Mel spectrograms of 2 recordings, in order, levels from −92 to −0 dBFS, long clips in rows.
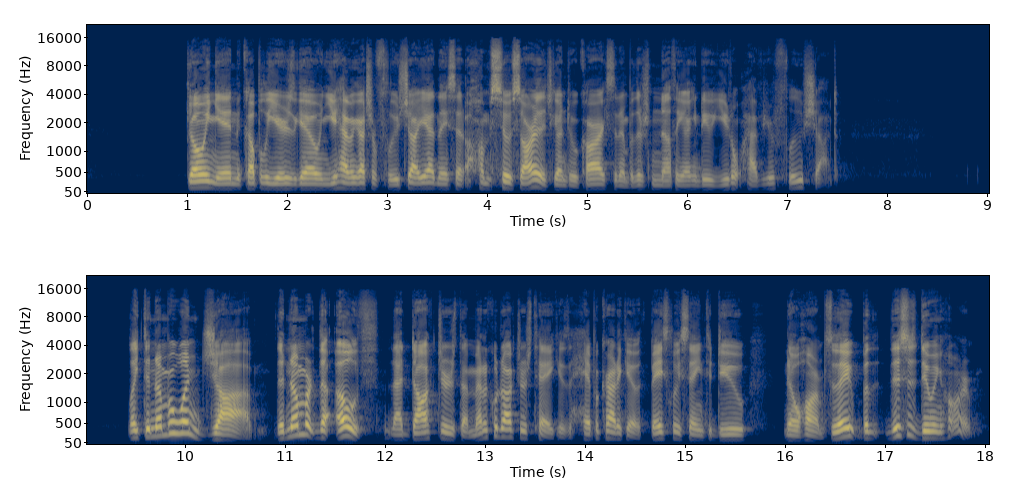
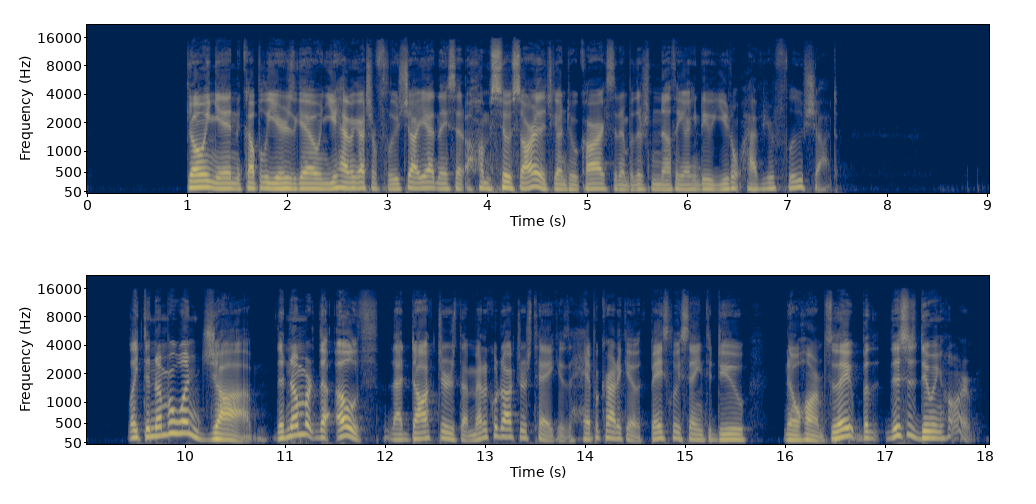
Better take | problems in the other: second | thin; very; fading below 300 Hz

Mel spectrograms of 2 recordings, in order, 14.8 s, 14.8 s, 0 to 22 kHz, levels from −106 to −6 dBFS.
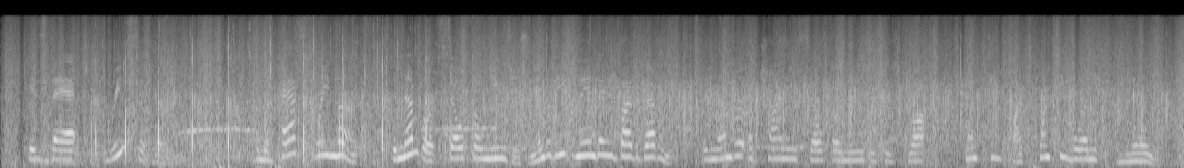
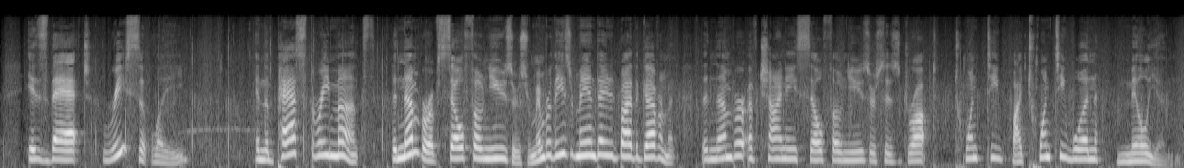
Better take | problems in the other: second | crowd noise; loud; throughout; 1 dB below the speech; faint in the second

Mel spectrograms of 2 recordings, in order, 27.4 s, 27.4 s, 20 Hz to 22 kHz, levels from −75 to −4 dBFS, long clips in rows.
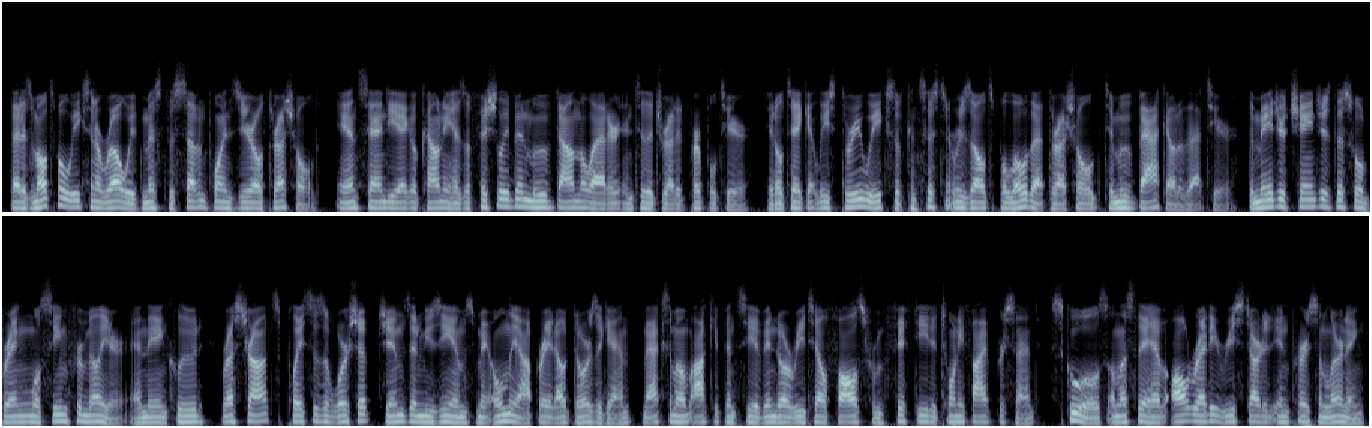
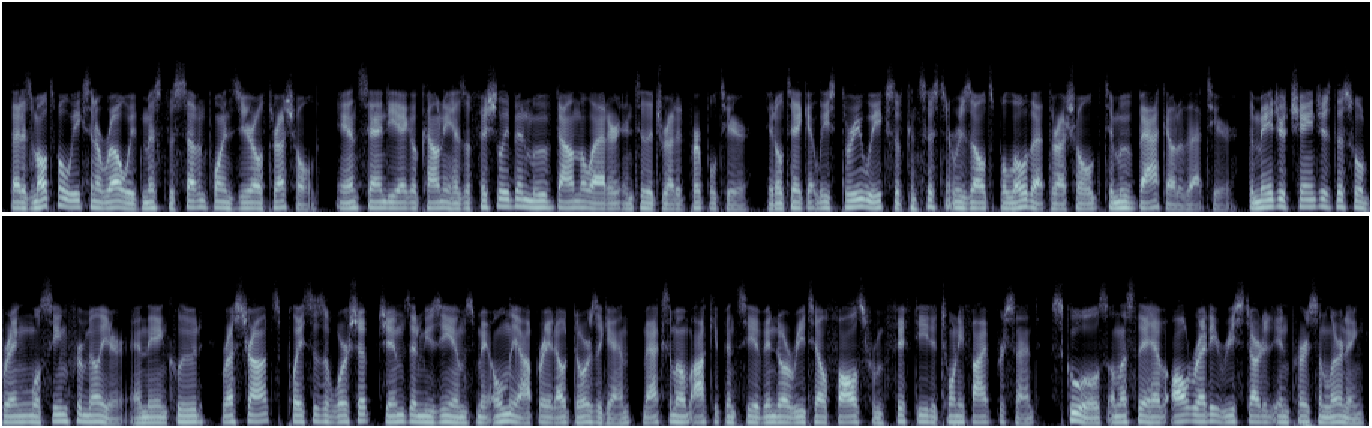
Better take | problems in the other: neither | muffled; slightly; fading above 4 kHz; the same in both

